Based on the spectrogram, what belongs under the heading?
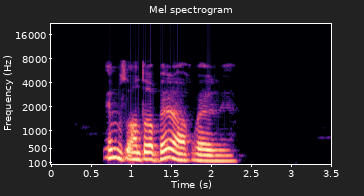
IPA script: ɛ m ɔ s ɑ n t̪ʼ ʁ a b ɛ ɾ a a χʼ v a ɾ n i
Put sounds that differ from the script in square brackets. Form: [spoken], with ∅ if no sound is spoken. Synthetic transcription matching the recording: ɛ m [u] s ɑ n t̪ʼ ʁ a b ɛ ɾ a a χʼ v [ɛ] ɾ n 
